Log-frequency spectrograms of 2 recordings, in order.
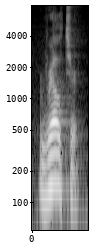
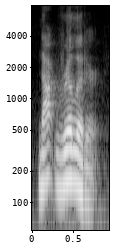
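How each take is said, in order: First: No vowel is heard between the L and T. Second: An extra vowel is heard between the L and T. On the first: The speaker calls it right. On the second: The speaker calls it wrong. "you've been pronouncing it wrong this whole time. Do you see an A between the L and the T?"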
